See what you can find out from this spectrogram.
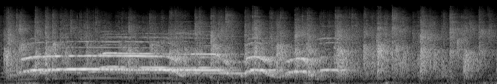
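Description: A burst of dense applause, many hands clapping together while voices whoop and cheer over it early on; the clapping stays steady and gradually thins out toward the end.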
